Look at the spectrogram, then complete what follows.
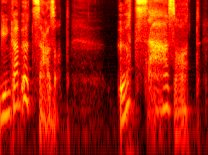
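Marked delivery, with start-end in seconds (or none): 1.7-3.0 high, slowly stretched question; drawn-out, pitched-up amazement; astonished echo. A narrator's reading. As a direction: repeat the sum in disbelief. Wife echoes the sum, amazed.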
